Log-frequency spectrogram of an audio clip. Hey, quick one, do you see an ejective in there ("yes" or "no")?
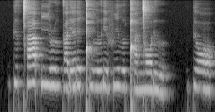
no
